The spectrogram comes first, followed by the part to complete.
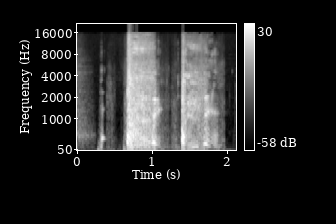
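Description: A person coughing twice in quick succession, the first cough the louder.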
